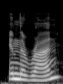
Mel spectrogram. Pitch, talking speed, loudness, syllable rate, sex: 240 Hz, 280 wpm, -14 LUFS, 6.4 syllables/s, female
